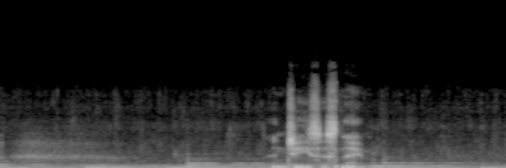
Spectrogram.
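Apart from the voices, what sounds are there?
light rain falling outside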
